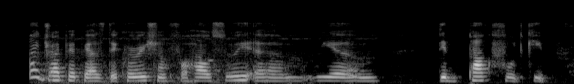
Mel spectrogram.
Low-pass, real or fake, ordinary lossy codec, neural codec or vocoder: 7.2 kHz; fake; none; vocoder, 22.05 kHz, 80 mel bands, Vocos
